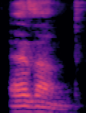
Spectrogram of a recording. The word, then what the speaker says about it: adjunct: we learn about age এজাঙ্ক এডজাঙ্ক না এডজেক্টিভ যেমন এডজেক্টিভ না ঐরকম এডজেক্টিভ এজান্ট প্রোনাউন্সড এজান্ট এই এজটা আপনি তুমি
